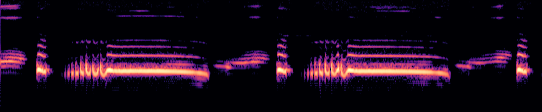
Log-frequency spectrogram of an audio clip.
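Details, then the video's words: Barbary dove cooing, meant to make pet doves at home join in. Twice, a short sharp note precedes a rapid rolling stutter and a long, even, hollow coo. Soft rising notes fill the pauses about every four seconds. "Suara Burung Puter Ini Memikat Puter Anda Dirumah Sehingga Ikut Bunyi"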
